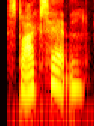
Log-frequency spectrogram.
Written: strakshandel

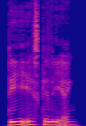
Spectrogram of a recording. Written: deeskalering

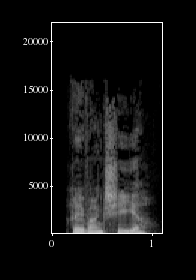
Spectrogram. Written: revanchere

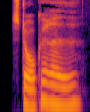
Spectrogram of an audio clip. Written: storkerede

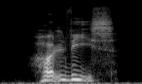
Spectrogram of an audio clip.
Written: holdvis

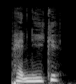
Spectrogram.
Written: panik

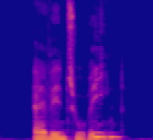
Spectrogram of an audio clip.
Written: aventurin

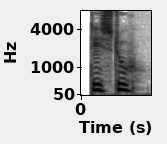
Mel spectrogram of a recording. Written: desto

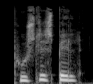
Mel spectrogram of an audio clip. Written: puslespil

